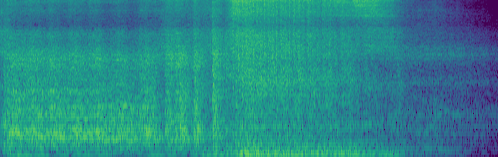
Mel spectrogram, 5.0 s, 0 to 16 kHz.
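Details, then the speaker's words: 1966 Chrysler New Yorker V8 after 18 years parked catches and stumbles with an uneven, lumpy, bus-like beat, then fades. Owner suspects not enough fuel, says the carb needs a rebuild and timing may need adjusting. "Sounds like a bus. Right. Obviously not getting enough fuel."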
